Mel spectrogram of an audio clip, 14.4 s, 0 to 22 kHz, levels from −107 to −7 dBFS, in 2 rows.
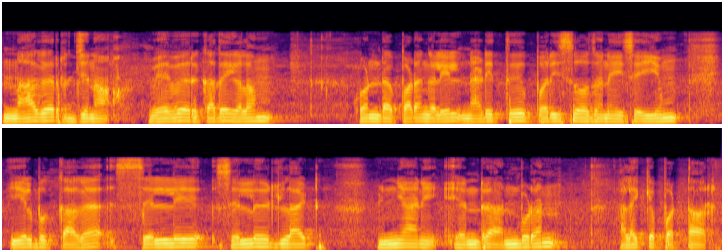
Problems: constant background noise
